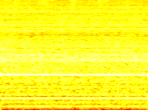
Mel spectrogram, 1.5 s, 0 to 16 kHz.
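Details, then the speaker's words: Kings 12Ah power pack running two 1100 GPH bilge pumps: steady pump hum with constant whine at about 15 A and just under 11 V, near the pack's peak rating, before the pack cuts out on max current. "So unit cut out, drawing its max amps, which I'd expect this thing to cut out. I'm drawing at its peak and it's not going to run like that."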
